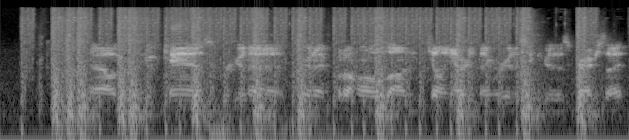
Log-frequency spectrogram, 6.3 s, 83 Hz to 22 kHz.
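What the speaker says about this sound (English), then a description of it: "I can hear the gunshots, yeah." Bursts of Arma 3 gunfire crack and pop in irregular volleys, mixed with voices talking over the action.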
